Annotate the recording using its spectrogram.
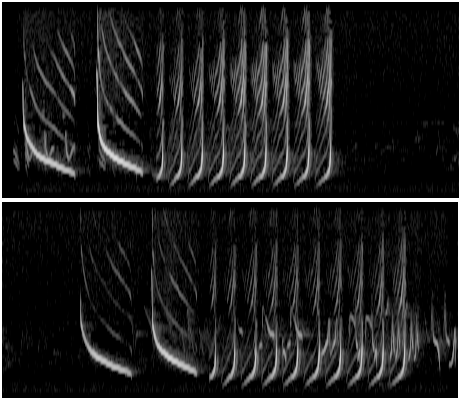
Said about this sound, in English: You can tell them apart, however, by listening for the radical up or down slurring in the cardinal's liquid whistles and the steadier pitch of the titmouse's slurred whistle. First, the cardinal.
